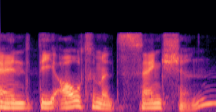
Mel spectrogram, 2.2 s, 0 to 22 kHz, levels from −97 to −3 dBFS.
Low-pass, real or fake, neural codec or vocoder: 7.2 kHz; fake; autoencoder, 48 kHz, 128 numbers a frame, DAC-VAE, trained on Japanese speech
